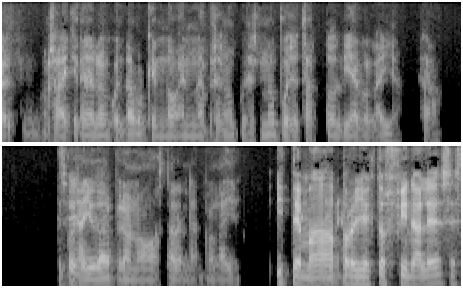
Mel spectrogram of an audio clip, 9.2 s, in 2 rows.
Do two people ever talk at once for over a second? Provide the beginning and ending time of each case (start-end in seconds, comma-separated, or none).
none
